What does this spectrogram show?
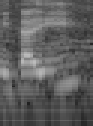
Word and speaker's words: Itai: qué jugaba Itay.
